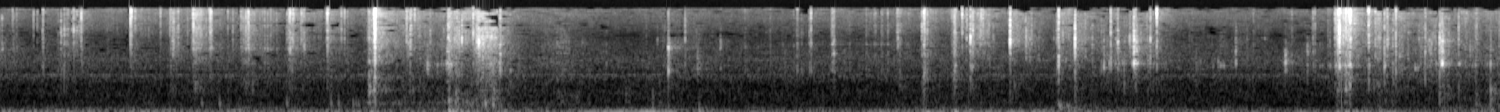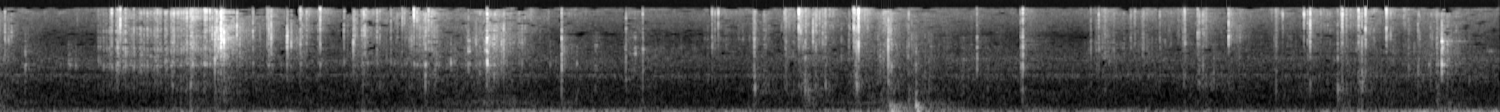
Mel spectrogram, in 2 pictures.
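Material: Soap.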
